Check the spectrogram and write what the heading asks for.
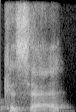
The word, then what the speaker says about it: cassette: for cassette okay so C for cassette is pronounced K on the other hand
